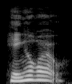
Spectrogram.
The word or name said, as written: hængerøv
